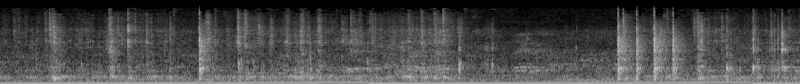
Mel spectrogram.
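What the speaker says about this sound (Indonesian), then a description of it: "Kita kocok dengan kecepatan tinggi." Electric mixer beating an egg with margarine at high speed for a margarine pudding, a steady low motor hum under repeated scraping clicks as the beaters hit the bowl.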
